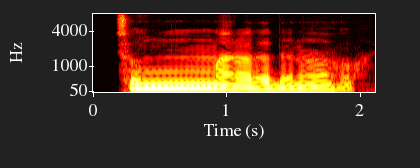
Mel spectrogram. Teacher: এখানে সুম্মা হচ্ছে ওয়াজিব গুন্না, মিম তাসদীদ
